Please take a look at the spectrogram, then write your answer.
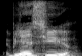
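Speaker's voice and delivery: usual speaking voice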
